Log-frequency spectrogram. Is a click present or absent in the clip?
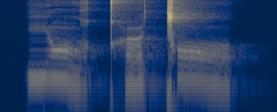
present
